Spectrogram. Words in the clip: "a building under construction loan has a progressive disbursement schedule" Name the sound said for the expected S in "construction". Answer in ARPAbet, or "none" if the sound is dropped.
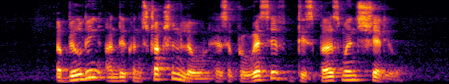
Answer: S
